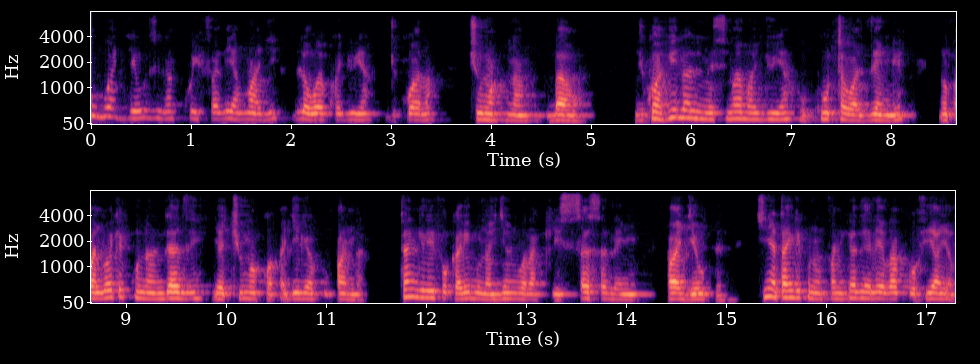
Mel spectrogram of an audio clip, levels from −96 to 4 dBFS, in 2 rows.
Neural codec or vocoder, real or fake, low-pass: codec, 24 kHz, 6 kbps, HILCodec; fake; 7.2 kHz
